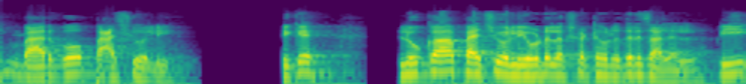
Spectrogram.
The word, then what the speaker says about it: Pacioli: Luca पॅचिओली एवढं लक्षात ठेवलं तरी चालेल. PACIOLI. पण त्यांचं स्पेलिंग प्रोनाऊन्सिएशनमध्ये पॅची येतं.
